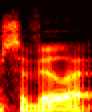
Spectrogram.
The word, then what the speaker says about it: Sevilla: Him and his family are in Spain right now, in Sevilla or Seville. I'm not sure how you would pronounce it. Sevilla. Sevilla, with an A? Sevilla. Okay. The double L is Sevilla.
